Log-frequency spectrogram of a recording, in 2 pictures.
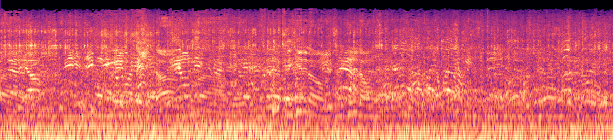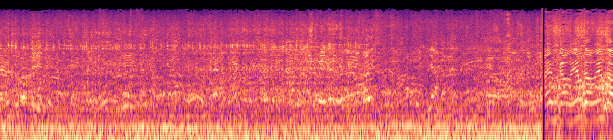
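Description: A crowd of men talk and call out loudly all around outdoors.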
